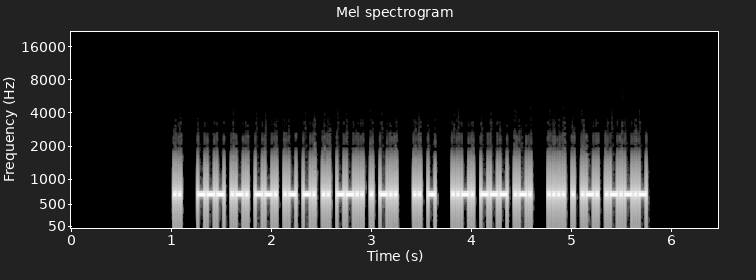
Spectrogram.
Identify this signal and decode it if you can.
Morse code, heard as a keyed tone, about 48 wpm, 700 Hz. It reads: I ORGANIZED IT FOR HER.
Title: Sentences from Top 1300 Words 50wpm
